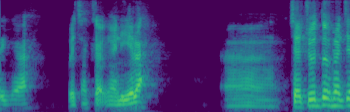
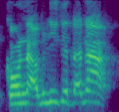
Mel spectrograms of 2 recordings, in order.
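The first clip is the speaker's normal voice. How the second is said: much higher, pushy challenge; rude intonation; 11 semitones higher, 4 dB louder than usual. Shown as a demonstration. Teacher shows how not to ask a customer, rude and high-pitched. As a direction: demand an answer, pitched right up. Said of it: "takkan kita tanya".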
